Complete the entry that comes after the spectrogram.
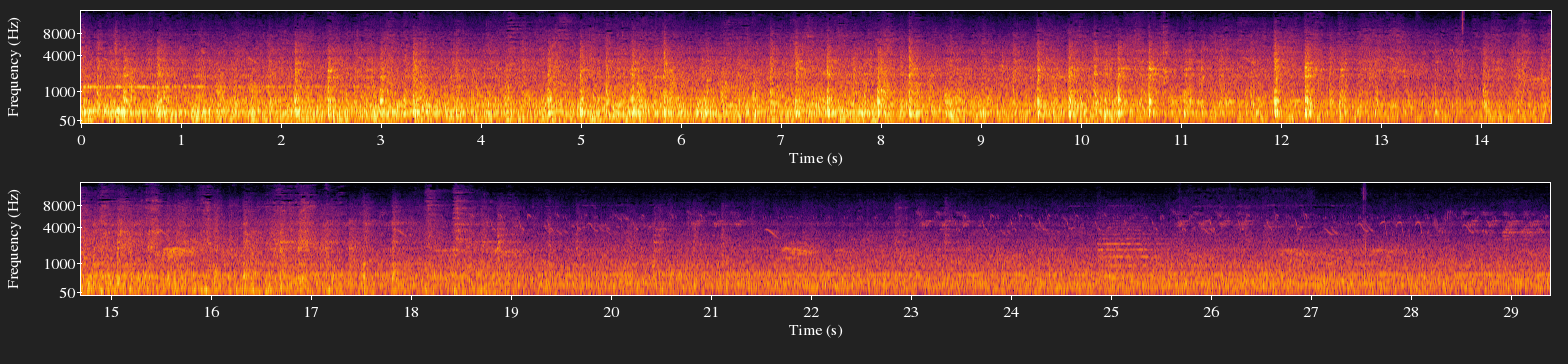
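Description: Passenger express coaches rolling past, their wheels clattering rhythmically over the rail joints. The clatter fades steadily over the second half as the last coach draws away into the distance.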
